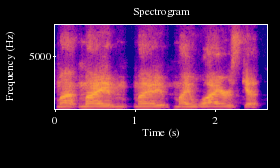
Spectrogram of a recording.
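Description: A man with an Israeli accent, a native Hebrew speaker, chatting as a podcast guest in a halting way with many fillers. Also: mid-range voice, little pitch movement, pushed and bright, dull audio. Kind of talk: casual interview chat.

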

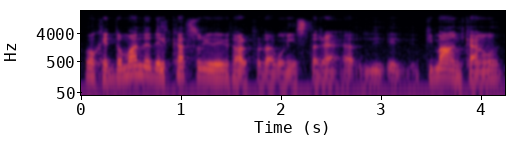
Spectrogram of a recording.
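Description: A man's voice: mid-range voice, a little fast, a bit bright. A man giving casual, blunt, slangy commentary as he plays a video game.

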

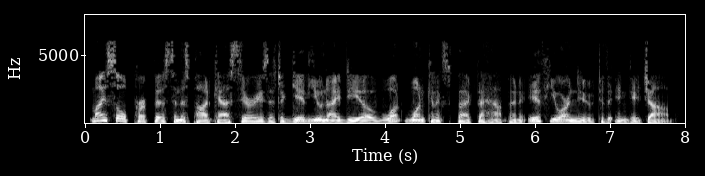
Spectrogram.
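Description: A husky-voiced man with a somewhat low pitch delivers a scripted podcast talk, direct and advice-giving with dry, wry asides. The recording is dull and lo-fi, close and dry with no room sound. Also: animated, normal speed, few pauses, no room sound. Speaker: podcast host, horse show announcer.

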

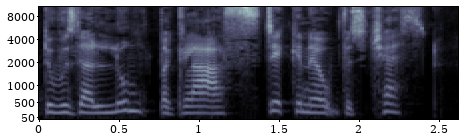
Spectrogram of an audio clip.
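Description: An actress with an Irish accent playing a brisk, no-nonsense, plain-spoken theatre worker in a naturalistic audio drama. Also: female voice, mid-range voice, no echo, studio quality, lightly acted. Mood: grim, matter-of-fact.

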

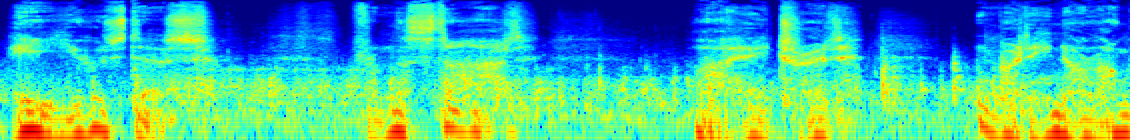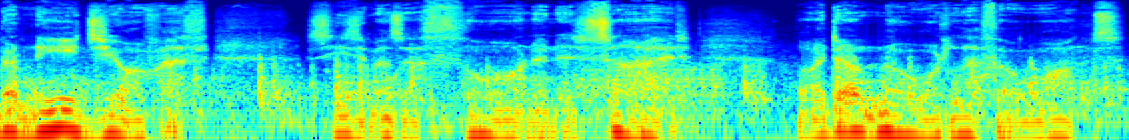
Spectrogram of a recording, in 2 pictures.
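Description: Wounded elf fighter, low gravelly voice, pained, bitter, defiant, fantasy game, loud background noise. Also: male voice, slow pace, heavily acted. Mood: defiant, weary. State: weak, in pain, breathy gasps. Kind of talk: dramatic video game acting. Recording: loud ambient noise behind voice.

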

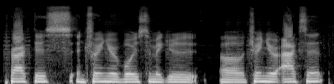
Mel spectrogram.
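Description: A man narrating a casual software tutorial in a slangy, enthusiastic way. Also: medium pitch, flat delivery, moderate pace, clear, resonant tone, no room sound. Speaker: YouTuber host. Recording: music under the voice. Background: background music.

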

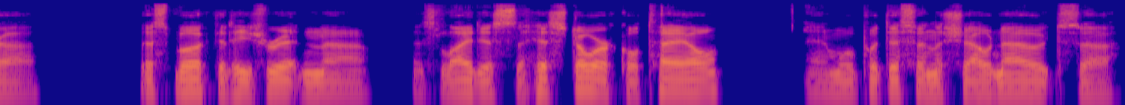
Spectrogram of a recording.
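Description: Deep-voiced older man hosting. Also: no echo. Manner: unhurried, many fillers. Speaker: host. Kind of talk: interview. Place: home room with guitars and shelves.

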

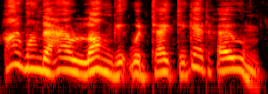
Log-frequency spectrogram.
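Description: A man's voice: sits high, lively intonation, normal speed, fairly bright tone, voice pushed up. A man voicing a meek, uneasy young boy in a children's storybook, agreeable and a little hesitant. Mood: curious.

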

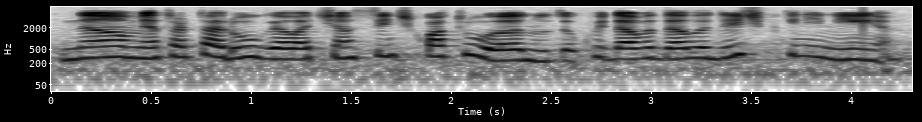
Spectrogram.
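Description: An actress voices a whiny old Brazilian granny in a cartoon sketch. The voice is high-pitched and mournful, pleading like a child. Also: female voice, fairly even intonation, fast talker, pushed and bright, a little hiss or hum. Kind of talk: cartoon comedy sketch acting.

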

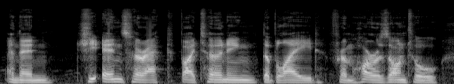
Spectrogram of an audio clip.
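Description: Low-voiced male tabletop game master. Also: level tone, a little slow, a bit bright, no echo. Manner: descriptive, explanatory. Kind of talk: improvised tabletop game narration.

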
